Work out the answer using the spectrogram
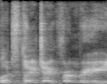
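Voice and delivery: weird, rough, creaky voice. Retelling a film scene where Kuze questions her: Kuze's weird voice. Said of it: "in his weird voice".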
